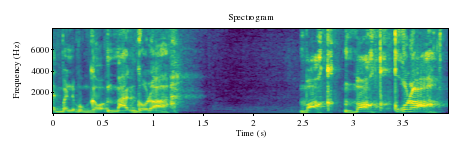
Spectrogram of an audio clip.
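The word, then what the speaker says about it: Mak'gora: Mokgora. That's it. You got to say it like an orc.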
